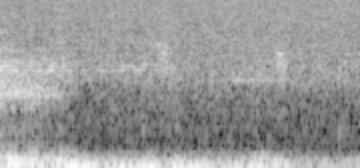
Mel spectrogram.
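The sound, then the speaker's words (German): Thunder rumbles as a thunderstorm passes overhead, a steady low rolling rumble that eases slightly toward the end. “Also das Gewitter ist jetzt über uns rübergezogen schon.”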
